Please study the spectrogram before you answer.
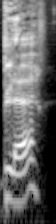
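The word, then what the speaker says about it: bleue: singular form is BL now it sounds the same as the masculine form it doesn't change the pronunciation all right it's pronounced blur but you'll notice it's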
